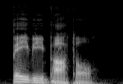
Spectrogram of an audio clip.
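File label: "baby bottle", American English; gcompris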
